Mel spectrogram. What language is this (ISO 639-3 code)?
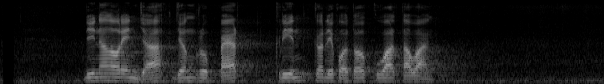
sun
